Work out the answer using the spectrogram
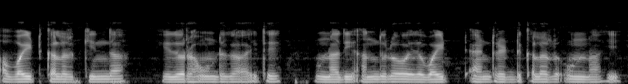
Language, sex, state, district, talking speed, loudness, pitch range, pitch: Telugu, male, Telangana, Mahabubabad, 155 wpm, -18 LUFS, 120-125 Hz, 120 Hz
